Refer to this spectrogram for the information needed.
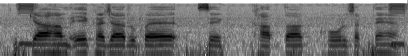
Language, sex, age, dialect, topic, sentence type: Hindi, male, 18-24, Awadhi Bundeli, banking, question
